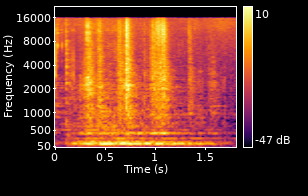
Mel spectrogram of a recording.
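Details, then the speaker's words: Washing machine, drum turned slowly by hand: rough, gritty rolling rumble with a low drone; worn drum bearings whose balls are no longer round, drum also binding. "вот этот звук означает что шарики у подшипника они уже стали не шариками а квадратиками и за этого такой звук неприятный"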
